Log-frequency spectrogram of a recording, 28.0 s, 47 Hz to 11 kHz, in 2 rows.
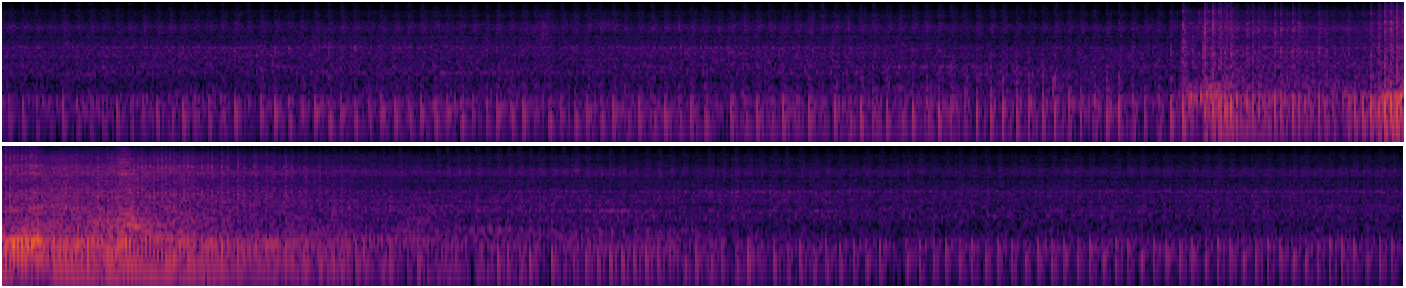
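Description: BMW R26 single-cylinder four-stroke motorcycle engine idling with a steady, even beat, running and idling properly again. About twelve seconds in it suddenly gets louder for a few seconds, then settles back to the same idle.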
